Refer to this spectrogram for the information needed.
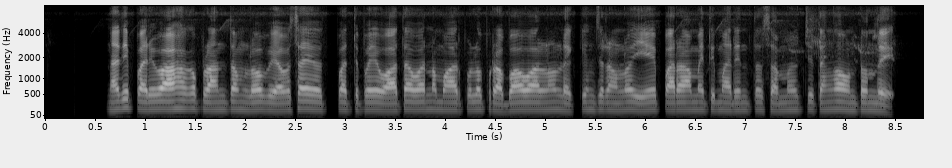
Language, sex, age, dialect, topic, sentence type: Telugu, male, 18-24, Utterandhra, agriculture, question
